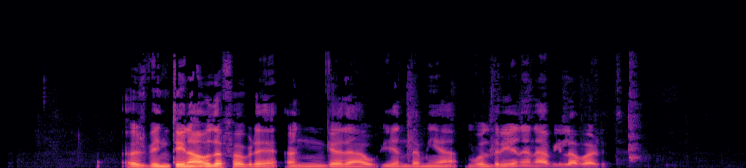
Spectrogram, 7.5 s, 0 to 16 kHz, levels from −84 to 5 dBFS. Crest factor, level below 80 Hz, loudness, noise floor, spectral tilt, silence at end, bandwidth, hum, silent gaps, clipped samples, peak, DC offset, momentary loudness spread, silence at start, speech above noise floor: 22 dB; -54 dBFS; -21 LUFS; -73 dBFS; -6.5 dB/octave; 1.1 s; 11 kHz; none; none; under 0.1%; 0 dBFS; under 0.1%; 13 LU; 1.25 s; 53 dB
